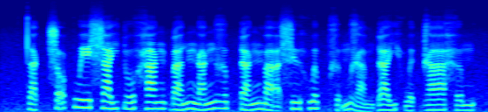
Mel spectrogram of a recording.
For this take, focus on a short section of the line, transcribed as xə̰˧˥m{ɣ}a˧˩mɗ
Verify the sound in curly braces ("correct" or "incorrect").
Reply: correct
